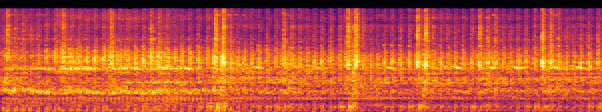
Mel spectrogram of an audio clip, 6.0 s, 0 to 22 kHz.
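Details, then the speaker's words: DuroMax XP10000E 10000-watt generator fitted with a tri-fuel kit: a steady drone easing down to a lower, even idle with no load, the economy idle control working normally. "as you can hear, that's the idle control. It idles it down when the electricity is not in use."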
